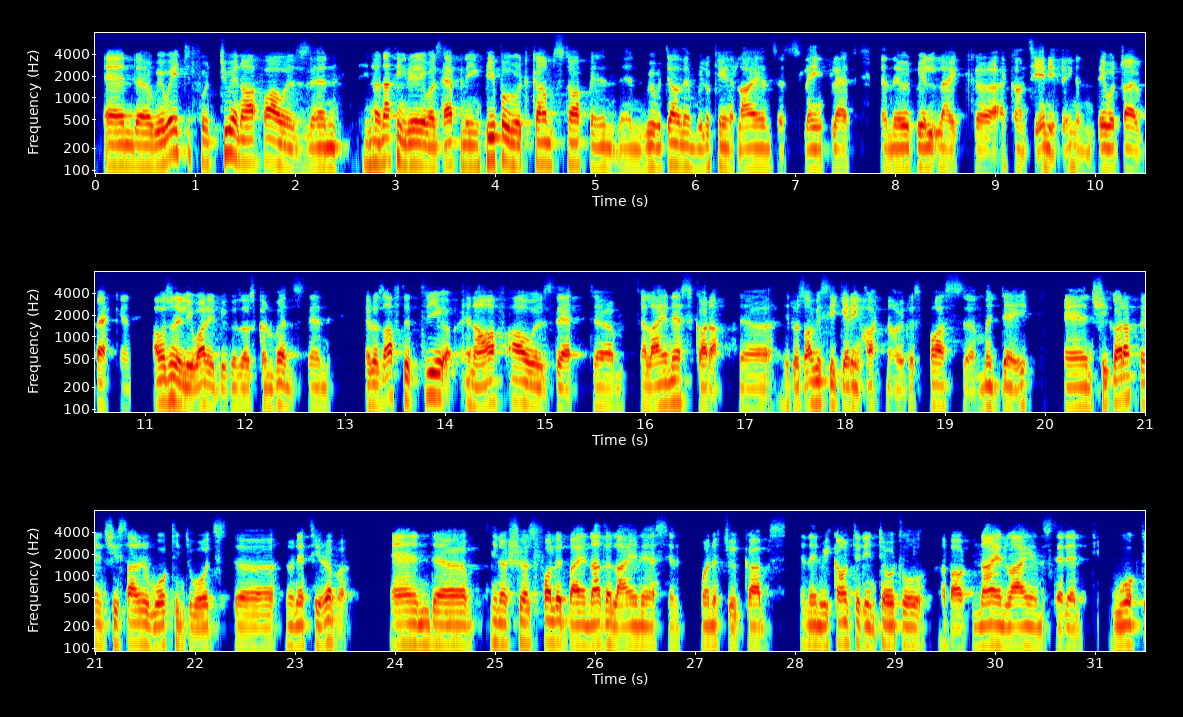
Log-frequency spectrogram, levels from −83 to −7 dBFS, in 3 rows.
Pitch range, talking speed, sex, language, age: 100-120 Hz, 235 wpm, male, English, 20-39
